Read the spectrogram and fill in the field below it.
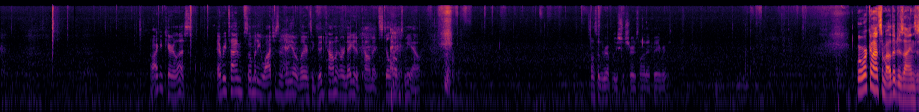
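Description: A wood fire crackles softly.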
